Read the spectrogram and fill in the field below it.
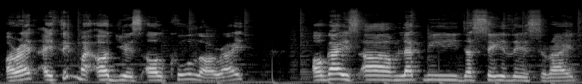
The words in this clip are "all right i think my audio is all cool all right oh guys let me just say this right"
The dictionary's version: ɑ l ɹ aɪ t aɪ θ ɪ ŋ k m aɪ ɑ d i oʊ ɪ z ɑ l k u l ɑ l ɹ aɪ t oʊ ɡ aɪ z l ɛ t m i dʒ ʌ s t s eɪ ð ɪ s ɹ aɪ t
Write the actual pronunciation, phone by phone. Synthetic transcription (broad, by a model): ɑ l ɹ aɪ t aɪ θ ɪ ŋ k m aɪ ɑ d i oʊ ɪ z ɑ l k u l ɑ l ɹ aɪ t oʊ ɡ aɪ s l ɛ t m i dʒ ʌ s t s eɪ ð ɪ s ɹ aɪ t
